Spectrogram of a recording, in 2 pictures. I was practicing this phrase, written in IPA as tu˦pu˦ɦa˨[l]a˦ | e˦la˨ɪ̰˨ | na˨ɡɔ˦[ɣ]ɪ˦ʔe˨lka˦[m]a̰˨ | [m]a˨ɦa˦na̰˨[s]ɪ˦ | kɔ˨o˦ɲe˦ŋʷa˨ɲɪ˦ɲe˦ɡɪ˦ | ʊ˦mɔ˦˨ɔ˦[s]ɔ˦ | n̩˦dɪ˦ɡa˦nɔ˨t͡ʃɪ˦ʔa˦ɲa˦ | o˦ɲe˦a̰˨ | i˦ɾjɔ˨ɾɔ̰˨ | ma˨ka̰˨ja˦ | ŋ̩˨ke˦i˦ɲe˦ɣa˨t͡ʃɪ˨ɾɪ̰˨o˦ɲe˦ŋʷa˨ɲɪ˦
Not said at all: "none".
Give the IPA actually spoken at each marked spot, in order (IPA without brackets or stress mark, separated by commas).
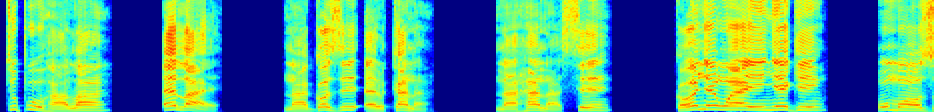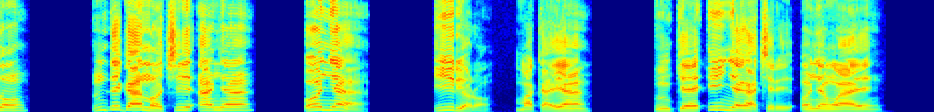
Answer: l, z, n, n, s, z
